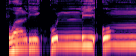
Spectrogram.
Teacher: Kita menyenandungkan Ghunnah Musyaddadah sebanyak tiga harakat.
